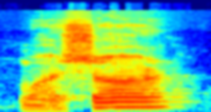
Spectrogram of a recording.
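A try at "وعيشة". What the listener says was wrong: No R, just Wa'aisha.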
